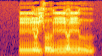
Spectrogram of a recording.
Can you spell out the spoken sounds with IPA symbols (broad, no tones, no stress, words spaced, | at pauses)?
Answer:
nːõjou̯nːo nu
